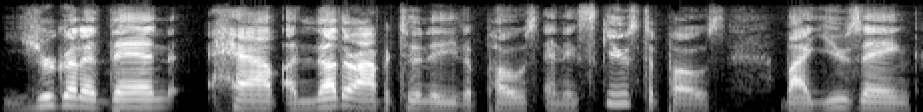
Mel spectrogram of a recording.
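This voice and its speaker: An American man giving an unscripted screen-share tutorial as a consultant, halting and often repeating his phrases. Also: mid-range voice, a bit bright, no room sound. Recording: dull lo-fi close recording.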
